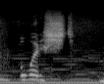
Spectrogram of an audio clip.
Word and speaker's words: borscht: Borscht. There's no T, though. – You flatlined. – There is a T. It sounds better. I know what's funny. T is funny. – I know it's spelled with a T, but there is no T.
